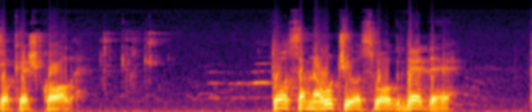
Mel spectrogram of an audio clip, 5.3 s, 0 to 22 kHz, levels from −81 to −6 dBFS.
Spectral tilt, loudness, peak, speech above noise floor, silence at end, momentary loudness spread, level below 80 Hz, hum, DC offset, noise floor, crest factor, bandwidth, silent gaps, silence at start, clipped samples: -6 dB/octave; -9 LUFS; 0 dBFS; 32 dB; 0.75 s; 23 LU; -40 dBFS; none; 0.7%; -40 dBFS; 12 dB; 15 kHz; none; 0 s; 3%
